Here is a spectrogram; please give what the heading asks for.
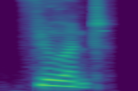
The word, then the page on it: fluent: Indian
